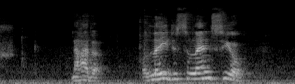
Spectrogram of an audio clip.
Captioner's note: non-english speech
